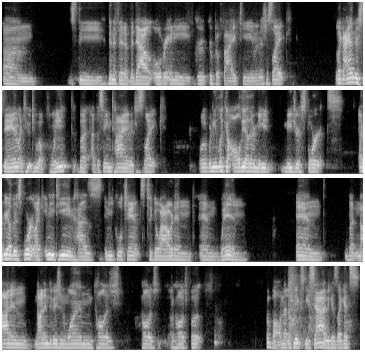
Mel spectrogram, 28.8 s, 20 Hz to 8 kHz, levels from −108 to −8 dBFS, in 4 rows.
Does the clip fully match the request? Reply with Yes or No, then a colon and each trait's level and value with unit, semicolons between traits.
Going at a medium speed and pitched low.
Yes: average, 175 wpm; low, 125 Hz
